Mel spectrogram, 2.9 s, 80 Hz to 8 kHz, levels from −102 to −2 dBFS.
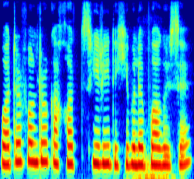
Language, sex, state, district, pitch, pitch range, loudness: Assamese, female, Assam, Kamrup Metropolitan, 260 Hz, 250-280 Hz, -15 LUFS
